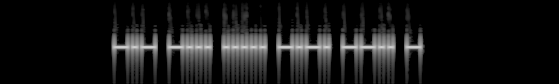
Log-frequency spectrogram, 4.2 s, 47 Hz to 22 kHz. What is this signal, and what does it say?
Morse code, heard as a keyed tone, about 34 wpm, 700 Hz. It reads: KB5CZT
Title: USA Call Signs Repeated 2x 35wpm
